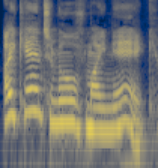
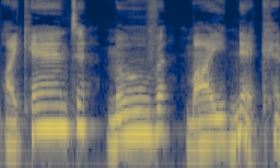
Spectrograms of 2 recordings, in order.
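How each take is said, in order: First: Slow and raised, each word set apart; slow model reading. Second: Very slow, at the usual pitch, stretching every word; very slow repeat. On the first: Teacher reading a patient's sentence slowly to students, higher and slow. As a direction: read it out slowly for the class to copy. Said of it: "میگه که نمیتونم گردنم رو تکون بدم". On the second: Teacher repeating the sentence very slowly before explaining neck. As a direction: repeat it even slower so they catch each word. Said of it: "neck به معنای". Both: Shown as a demonstration.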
